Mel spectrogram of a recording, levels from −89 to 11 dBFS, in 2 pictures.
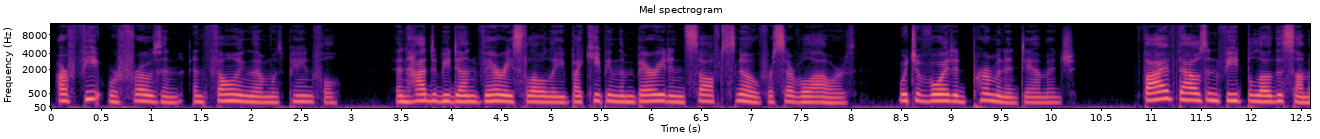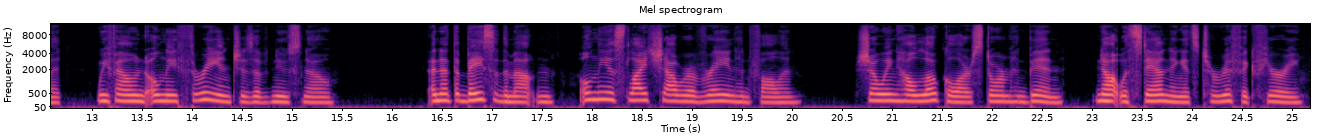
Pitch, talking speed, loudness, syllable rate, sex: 205 Hz, 165 wpm, -19 LUFS, 4.9 syllables/s, female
